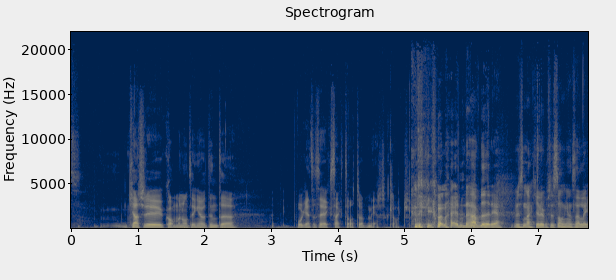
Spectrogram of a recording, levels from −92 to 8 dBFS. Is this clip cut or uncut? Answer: cut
